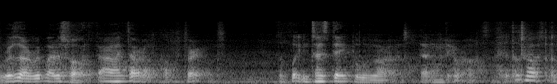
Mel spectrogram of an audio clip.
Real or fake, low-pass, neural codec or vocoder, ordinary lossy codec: fake; none; codec, 16 kHz, 0.5 kbps, FunCodec, trained on LibriTTS, 25 frames a second; none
